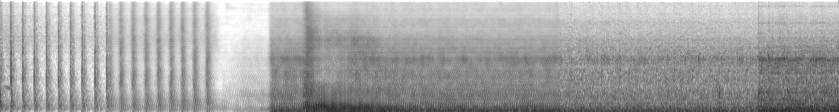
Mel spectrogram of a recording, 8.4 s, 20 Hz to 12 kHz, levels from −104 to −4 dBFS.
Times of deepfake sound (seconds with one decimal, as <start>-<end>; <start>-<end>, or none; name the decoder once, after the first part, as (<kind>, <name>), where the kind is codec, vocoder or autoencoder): 1.1-5.6 (vocoder, Vocos)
